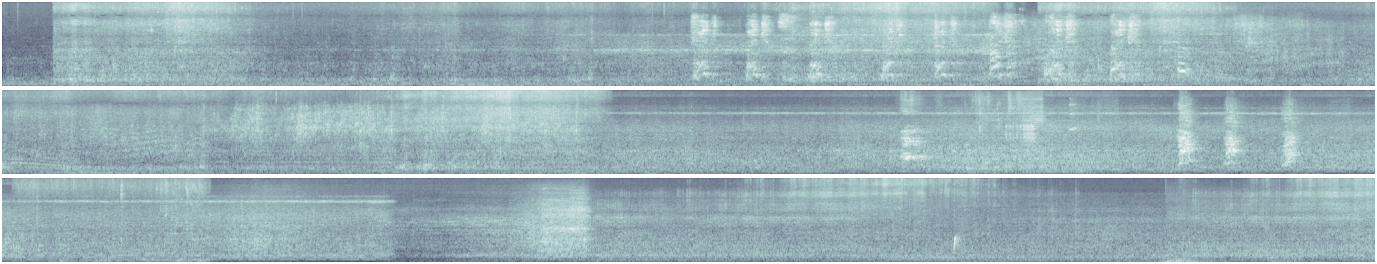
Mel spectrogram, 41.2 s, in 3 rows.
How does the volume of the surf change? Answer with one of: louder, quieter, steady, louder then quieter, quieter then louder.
steady.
